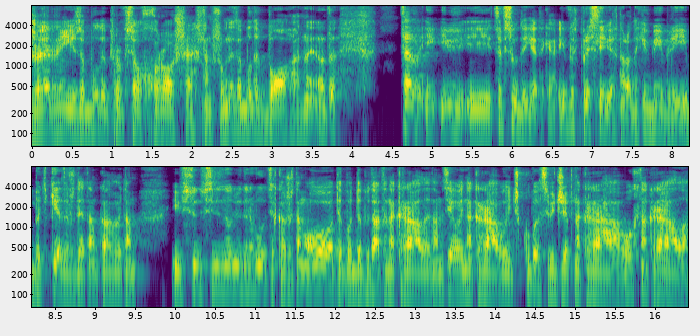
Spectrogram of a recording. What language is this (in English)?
Ukrainian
